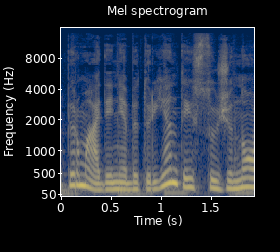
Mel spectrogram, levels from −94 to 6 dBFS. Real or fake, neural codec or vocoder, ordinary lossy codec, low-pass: real; none; MP3, 96 kbps; 14.4 kHz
